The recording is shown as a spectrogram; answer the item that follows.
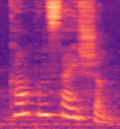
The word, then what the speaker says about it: compensation: The first noun is compensation. Here the syllable, stress syllable is se.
